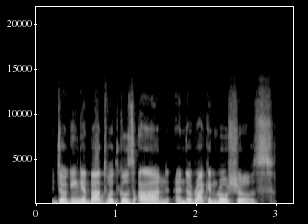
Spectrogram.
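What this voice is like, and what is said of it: Bad put-on French accent. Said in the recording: “I was doing a French accent ... my terrible accent”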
